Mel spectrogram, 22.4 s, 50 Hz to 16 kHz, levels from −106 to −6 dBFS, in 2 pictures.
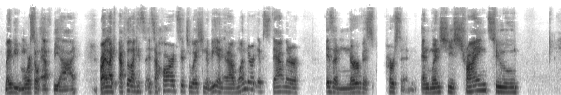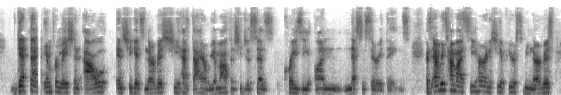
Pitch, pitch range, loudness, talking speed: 135 Hz, 125-165 Hz, -27 LUFS, 165 wpm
